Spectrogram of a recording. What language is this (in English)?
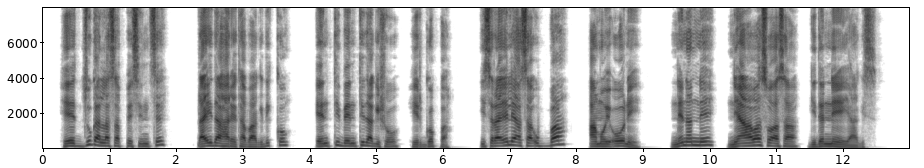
Gofa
